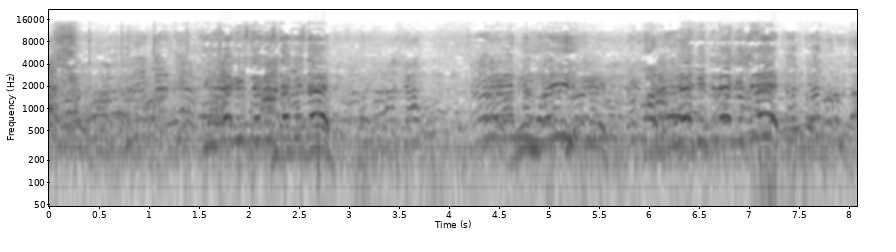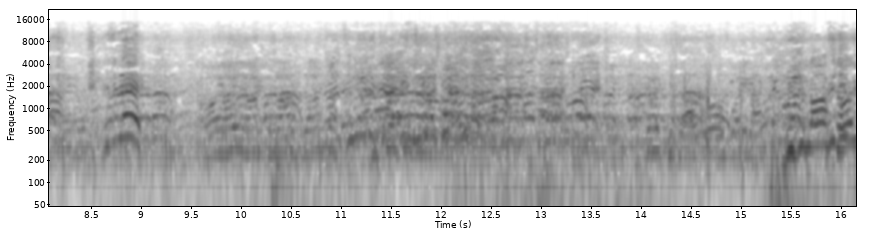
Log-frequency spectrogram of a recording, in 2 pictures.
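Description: Young men shout and cheer on runners outdoors.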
